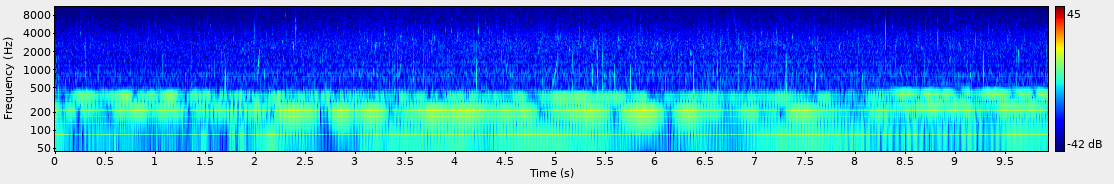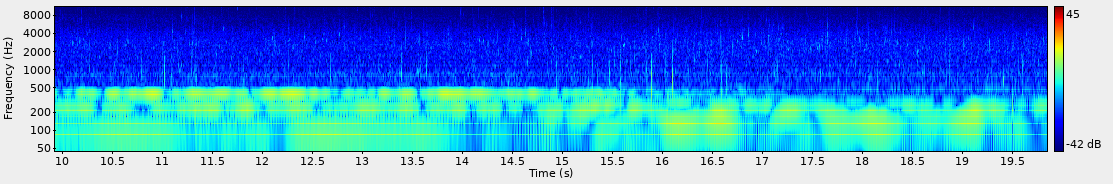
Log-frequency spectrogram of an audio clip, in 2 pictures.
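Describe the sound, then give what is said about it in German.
Scattered raindrops patter steadily onto a water surface, soft, over a continuous low humming drone that holds through the whole stretch without any talking. “Mit jedem Tropfen, der deine Wasseroberfläche berührt, wirst du wieder mehr zu dem, der du wirklich bist.”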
